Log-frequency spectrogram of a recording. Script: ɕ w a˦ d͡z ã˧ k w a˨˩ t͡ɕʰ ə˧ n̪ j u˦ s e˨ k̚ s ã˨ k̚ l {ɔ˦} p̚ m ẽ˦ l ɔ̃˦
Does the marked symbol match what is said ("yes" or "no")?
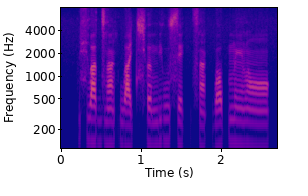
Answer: yes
